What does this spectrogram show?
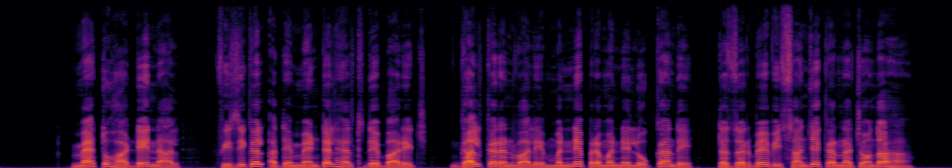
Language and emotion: Punjabi, neutral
